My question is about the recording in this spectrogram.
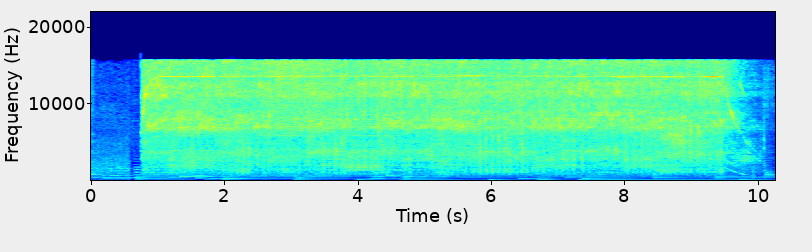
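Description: Electric dust blower switched on about a second in, blowing a steady rush of air into a PC case, then switched off near the end, its motor winding down. Background music plays under it.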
